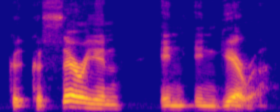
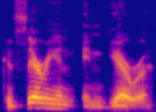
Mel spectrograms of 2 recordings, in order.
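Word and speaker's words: Kasserian Ingera: This is how you say it, because Kasarian Ingera. Kasarian Ingera, meaning how are the children, right?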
